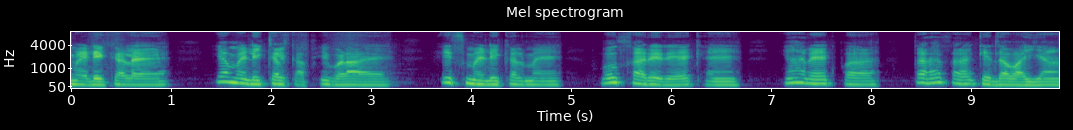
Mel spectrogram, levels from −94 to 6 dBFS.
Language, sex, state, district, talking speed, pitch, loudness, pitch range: Hindi, male, Chhattisgarh, Kabirdham, 145 wpm, 140 Hz, -21 LUFS, 130-170 Hz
